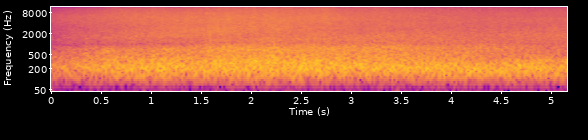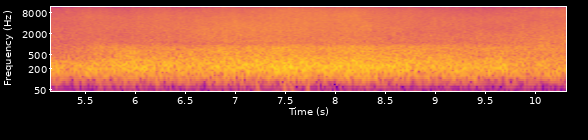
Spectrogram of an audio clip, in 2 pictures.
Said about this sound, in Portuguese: Observe as ondas do oceano.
